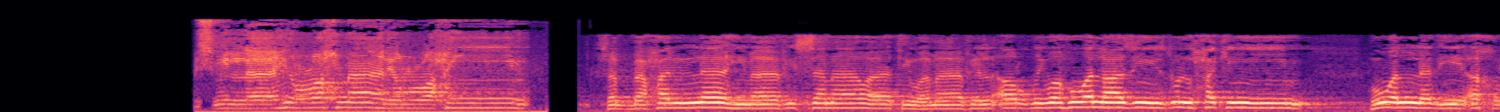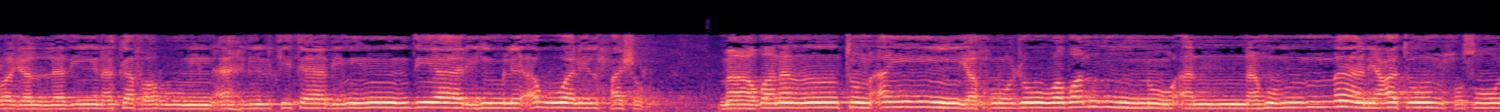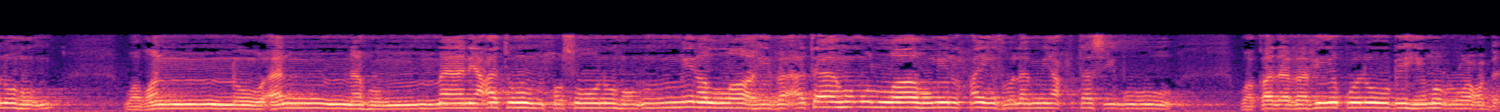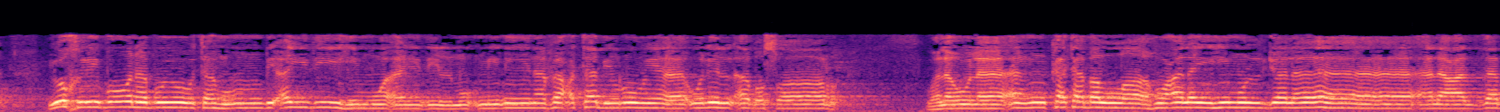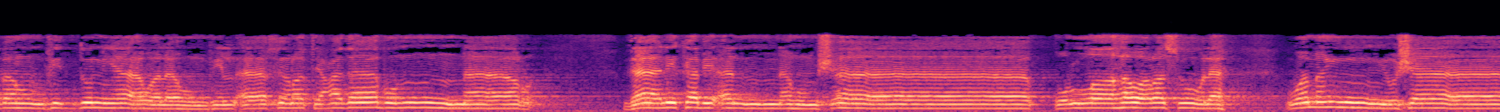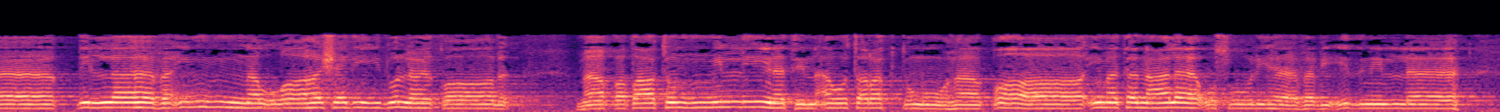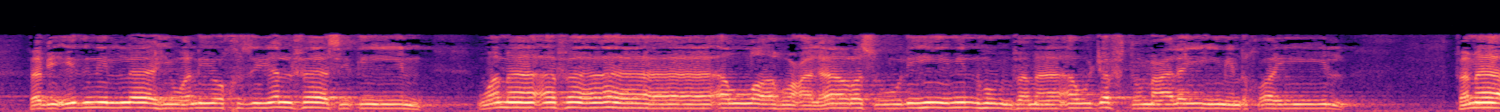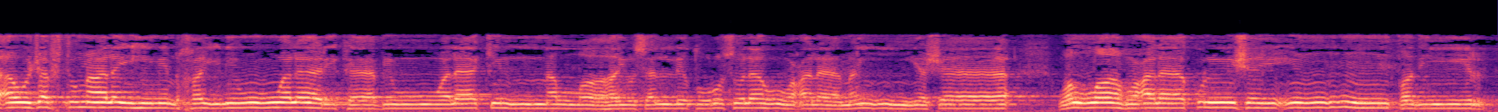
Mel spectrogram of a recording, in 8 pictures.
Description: المكان: المسجد النبوي الحشر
